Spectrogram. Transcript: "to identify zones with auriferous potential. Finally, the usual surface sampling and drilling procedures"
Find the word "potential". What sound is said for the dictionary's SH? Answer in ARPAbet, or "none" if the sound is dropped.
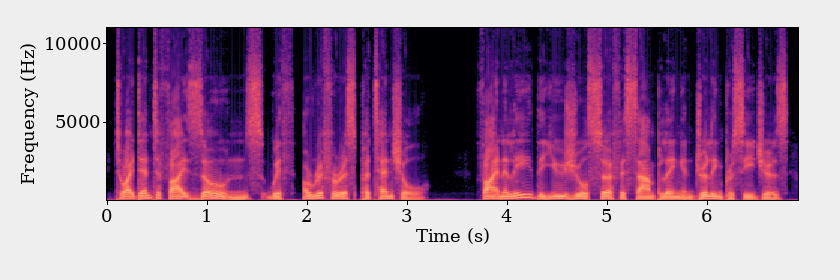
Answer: SH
